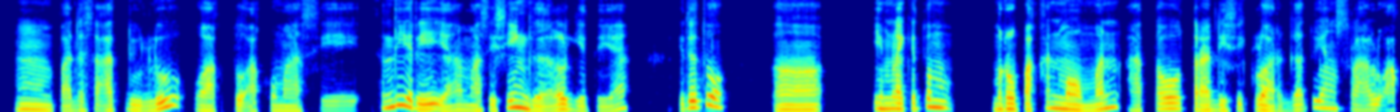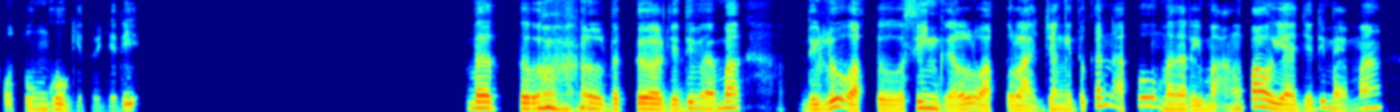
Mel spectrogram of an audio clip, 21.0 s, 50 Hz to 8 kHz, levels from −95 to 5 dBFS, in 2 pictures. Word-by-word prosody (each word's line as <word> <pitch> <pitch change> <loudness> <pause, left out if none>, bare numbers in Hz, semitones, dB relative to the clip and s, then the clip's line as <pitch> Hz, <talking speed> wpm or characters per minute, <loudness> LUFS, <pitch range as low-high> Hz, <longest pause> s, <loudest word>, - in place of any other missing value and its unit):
mmm, 130 -3 -4
pada 110 +1 -11
saat 115 +2 -10
dulu 135 - -2
waktu 120 +2 -8
aku 105 +2 -14
masih 115 +1 -14 0.2
sendiri 170 - +1
ya, 125 +4 -10
masih 120 +1 -9
single 135 - 0
gitu 105 -2 -13
ya, 150 - -8 0.4
itu 175 0 +1
tuh, 230 -5 +1 0.4
eee, 125 0 -1 0.4
Imlek 150 0 -1
itu 150 - -4
m 175 -2 -1 0.3
merupakan 140 +2 -1
momen 135 +3 0
atau 140 +6 -2
tradisi 120 -1 -5
keluarga 120 -2 -4
tuh 175 - -7
yang 155 - -7
selalu 130 -1 -10
aku 135 - -9
tunggu 140 0 -1
gitu. 110 -2 -23
Jadi 135 +7 -3 2.5
Betul 160 -2 +5
betul. 135 +1 +5
Jadi 135 +5 +1
memang 160 +5 +3 0.4
dulu 130 +9 +4
waktu 125 -2 +2
single, 145 -3 +2
waktu 125 -2 -1
lajang 115 +4 -2
itu 145 - -5
kan 215 +8 -3
aku 225 +1 -1
menerima 125 -4 0 0.2
angpao 175 +3 +5
ya. 130 -3 +4
Jadi 125 +8 -4
memang, 150 +5 -4
135 Hz, 135 wpm, -23 LUFS, 120-155 Hz, 2.5 s, Betul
